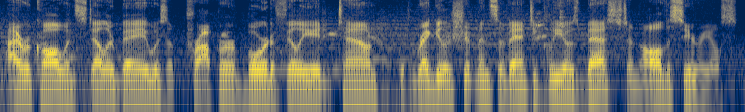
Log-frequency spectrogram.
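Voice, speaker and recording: A man's voice: medium pitch, steady tone, moderate pace, few pauses, soft background music, close to an everyday voice. A man playing a jaded, nostalgic smoker in a video game, speaking in a pompous, wordy, world-weary way. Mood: wistful, bitter. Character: jaded, idle male smoker nostalgic for better days. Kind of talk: video game character dialogue.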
